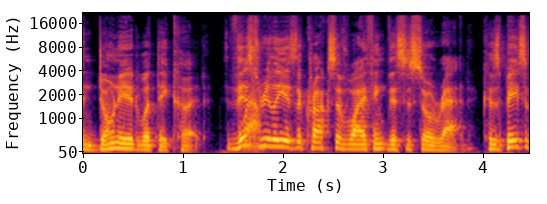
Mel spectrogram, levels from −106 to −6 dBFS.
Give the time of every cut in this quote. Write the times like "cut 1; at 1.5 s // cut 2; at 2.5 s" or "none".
cut 1; at 1.3 s // cut 2; at 3.0 s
